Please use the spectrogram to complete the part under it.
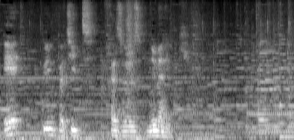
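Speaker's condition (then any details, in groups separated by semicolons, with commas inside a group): No condition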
